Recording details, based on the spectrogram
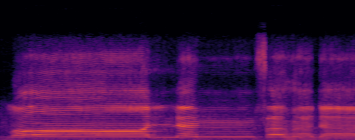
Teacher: ضالن لام پر جو ہے غنہ کریں گے. فہدا دال کو ایک الف مقدار کھینچ کے پڑھیں گے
